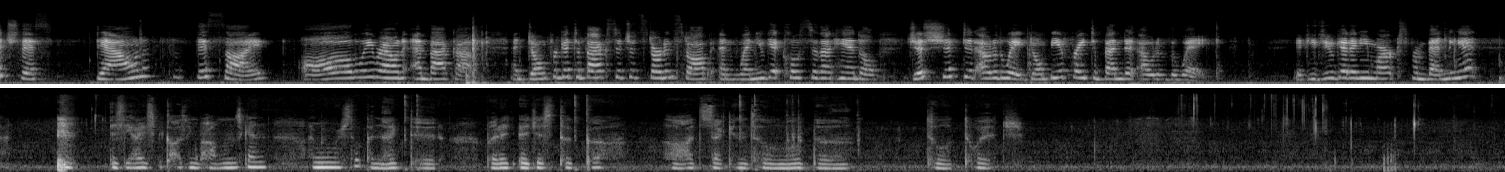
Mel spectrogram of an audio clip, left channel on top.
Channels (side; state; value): both; different; correlation 0.00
